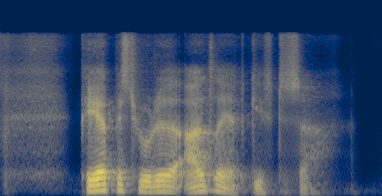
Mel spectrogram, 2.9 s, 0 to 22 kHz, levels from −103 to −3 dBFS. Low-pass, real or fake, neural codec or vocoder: 10.8 kHz; fake; codec, 24 kHz, 0.5 kbps, DualCodec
